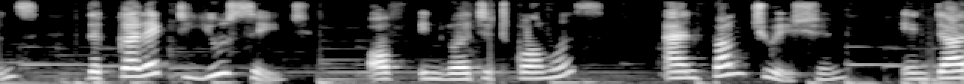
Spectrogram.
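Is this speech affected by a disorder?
No.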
